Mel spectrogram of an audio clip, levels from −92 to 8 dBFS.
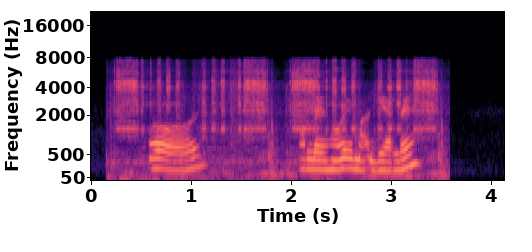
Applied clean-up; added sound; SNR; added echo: none; Printer; 7 dB; none.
